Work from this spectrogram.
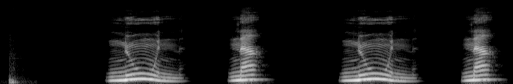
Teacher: اس کی ادائیگی زبان کے اگلے حصے کو اوپر کے سامنے والے 6 دانتوں کے مسوڑوں سے لگانا ہے، نہ کہ دانتوں کی نوک سے لگایا جائے بلکہ دانتوں کے مسوڑوں سے لگا کر اس کی ادائیگی کی جاتی ہے، جیسا کہ اس مثال سے ظاہر ہے۔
